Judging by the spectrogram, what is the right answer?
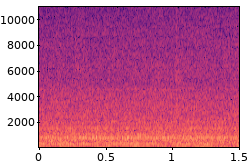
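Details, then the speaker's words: Newly installed diesel heater in a school bus, fuel pump audible as it fires up: steady fan rush with constant mid-pitched hum, no surging or rattles; running normally, though the air outlet was fitted backwards. "Oh, I think I can hear the pump. Oh, here it goes."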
